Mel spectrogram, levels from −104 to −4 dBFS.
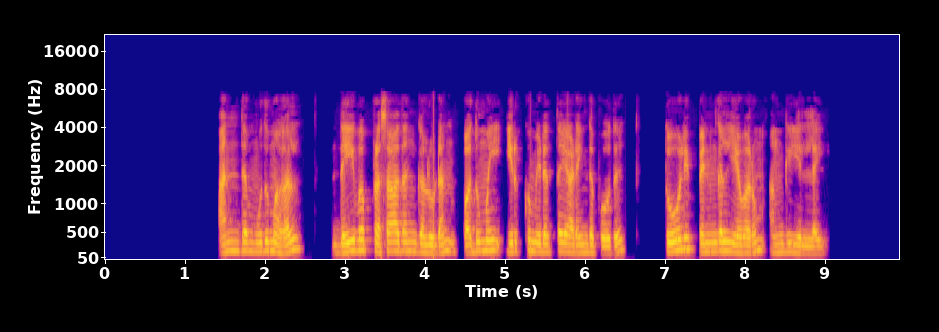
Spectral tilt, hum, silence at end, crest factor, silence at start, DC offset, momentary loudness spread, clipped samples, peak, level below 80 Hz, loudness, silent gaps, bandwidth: -6.5 dB/octave; none; 0.95 s; 16 dB; 1.4 s; under 0.1%; 7 LU; under 0.1%; -2 dBFS; -56 dBFS; -17 LUFS; 2.66-2.83 s, 4.43-4.48 s, 6.69-7.00 s; 7.4 kHz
